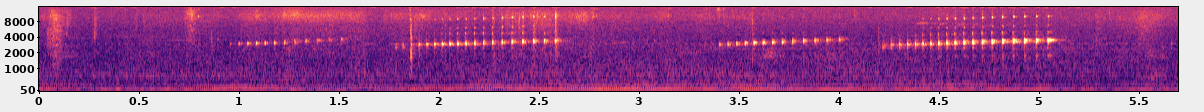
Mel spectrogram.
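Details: Boreal chorus frog giving short, rising, pulsed trills, like a fingernail run along a fine-toothed comb; calling in spring, a sound some liken to crickets.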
